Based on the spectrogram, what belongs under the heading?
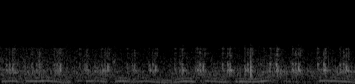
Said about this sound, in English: That darn clock. Why do they always sound so loud in empty houses?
